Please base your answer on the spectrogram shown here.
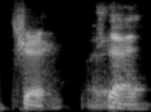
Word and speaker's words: Shai: I still don't know how to pronounce his name. Shai.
